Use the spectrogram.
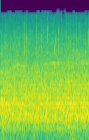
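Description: A basketball arena crowd roars and applauds in a steady, broad wash of cheering during a UCLA versus Kentucky game, with no distinct voices standing out.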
